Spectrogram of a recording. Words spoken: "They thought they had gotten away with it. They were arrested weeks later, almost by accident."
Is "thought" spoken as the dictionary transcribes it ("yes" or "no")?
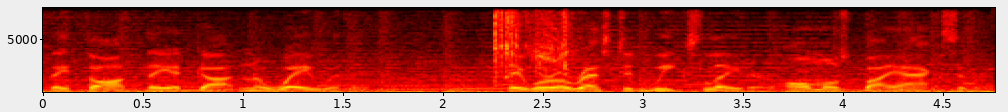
yes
